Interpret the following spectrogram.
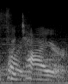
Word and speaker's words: fatayer: This is what we call fatayer. And then how do you say it actually? So it's like flat tire. Like flat tire. So fatayer.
